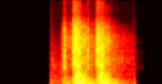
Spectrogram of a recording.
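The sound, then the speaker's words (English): A button is pressed to open garage doors: a brief, loud rattling rush of mechanical noise lasting under a second, then an abrupt cut into silence. No voices. “The keys were in the ignition, and I hit the button to open the garage doors.”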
